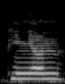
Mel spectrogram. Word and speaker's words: piñon: earth was populated by humans who ate only piñon nuts am I saying it right piñon nuts correct there's a bean yon tree and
